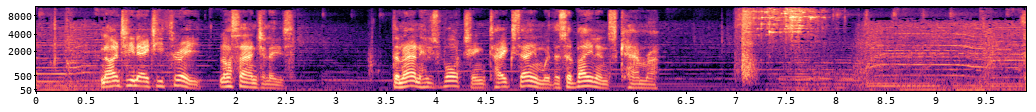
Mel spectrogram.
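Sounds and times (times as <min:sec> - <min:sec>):
steady music: 0:00.0 - 0:09.8
speech: 0:00.6 - 0:02.7, 0:03.6 - 0:06.4
light bulb smashed by a man reaching up: 0:06.9 - 0:08.2.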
